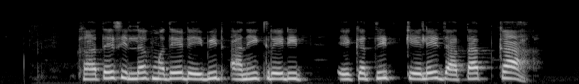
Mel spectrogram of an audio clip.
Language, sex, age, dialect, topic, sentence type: Marathi, female, 25-30, Standard Marathi, banking, question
